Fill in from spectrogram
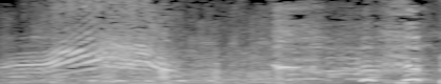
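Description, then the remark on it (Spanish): A cat meows loudly: one long, drawn-out wailing meow, then a few shorter, squeakier meows in quick succession, with no one talking. “¿a poco le da whisky a su gato”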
